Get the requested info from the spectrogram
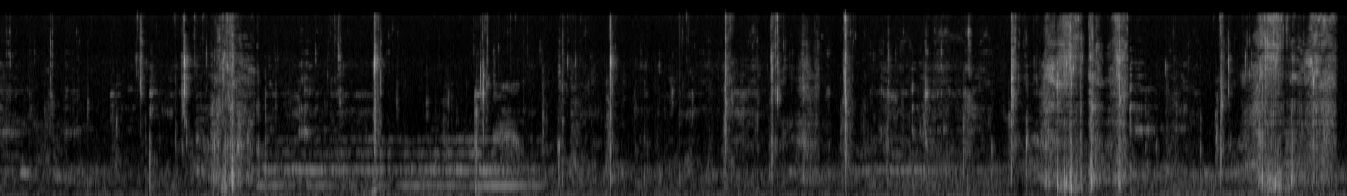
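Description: Close-up eating sounds: chewing with many wet mouth clicks and smacks, and the squish of rice mixed by hand into egg curry gravy. A few louder wet bursts come about two seconds in and twice near the end.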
